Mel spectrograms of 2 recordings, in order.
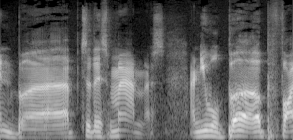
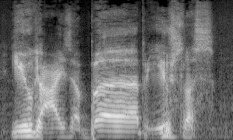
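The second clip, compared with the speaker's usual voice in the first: very deep, slow, dragged-out monster voice. Narrating a story, voicing Belch complaining to the others: deep Belch voice. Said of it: "Doing this really deep voices really hurts my voice".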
